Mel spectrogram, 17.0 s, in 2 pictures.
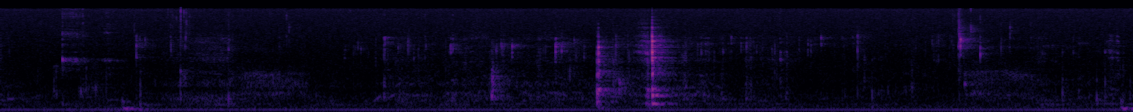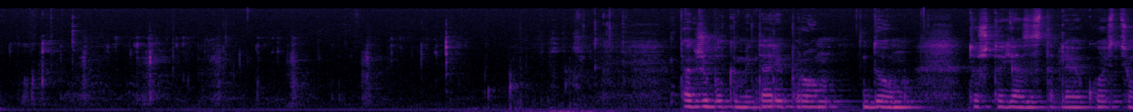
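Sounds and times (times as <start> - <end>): faint close chewing: 0.4 - 13.6.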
